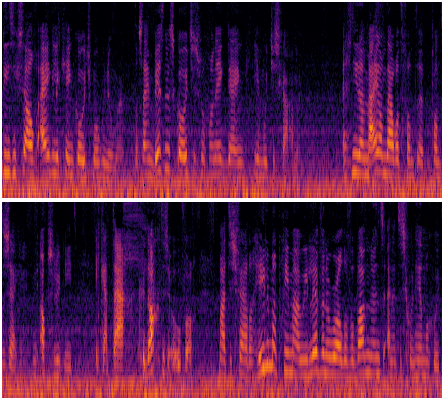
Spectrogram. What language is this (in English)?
Dutch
